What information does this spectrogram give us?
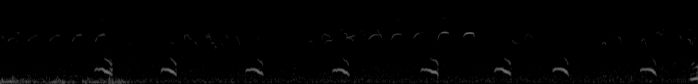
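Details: Wild turkey family on a residential street as the mother's all-clear comes after a sky threat: short downslurred notes repeated about every second, accompanied by thin, high chirps from the chicks.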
